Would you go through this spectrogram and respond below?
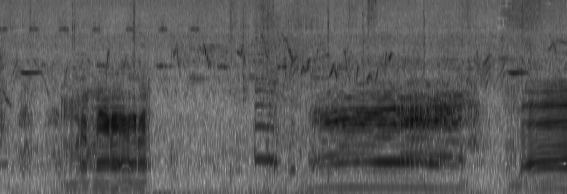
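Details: Sheep on a farm bleating, three wavering harmonic bleats of under a second to over a second each, separated by short gaps.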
